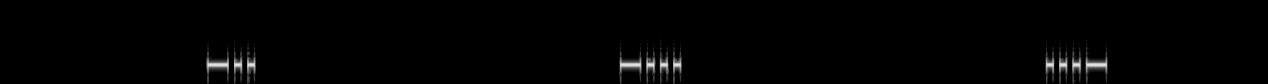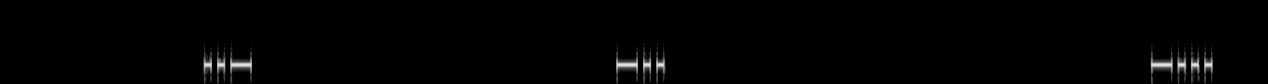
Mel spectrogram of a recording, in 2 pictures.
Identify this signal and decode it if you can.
Morse code, heard as a keyed tone, about 18 wpm, 920 Hz. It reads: D B V U D B
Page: Tekst 14 – doskonalenie odbioru poznanych liter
